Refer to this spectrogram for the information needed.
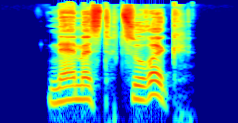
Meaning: second-person singular subjunctive II of zurücknehmen
- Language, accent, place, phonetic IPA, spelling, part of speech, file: German, Germany, Berlin, [ˌnɛːməst t͡suˈʁʏk], nähmest zurück, verb, De-nähmest zurück.ogg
